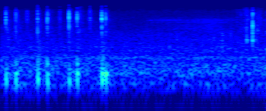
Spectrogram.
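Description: A few faint, short clicks in the first second, then quiet room tone.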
